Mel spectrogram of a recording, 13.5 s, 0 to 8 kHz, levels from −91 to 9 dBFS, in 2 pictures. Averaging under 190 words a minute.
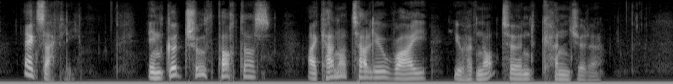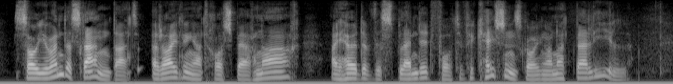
Yes: average, 150 wpm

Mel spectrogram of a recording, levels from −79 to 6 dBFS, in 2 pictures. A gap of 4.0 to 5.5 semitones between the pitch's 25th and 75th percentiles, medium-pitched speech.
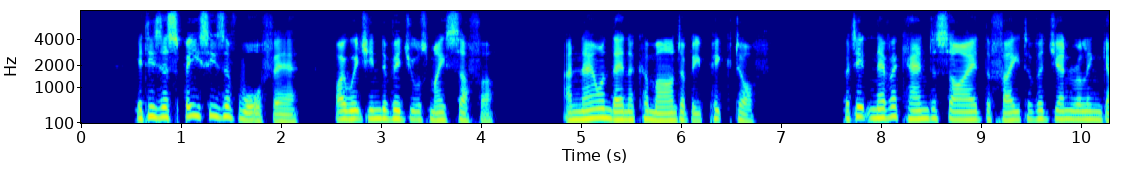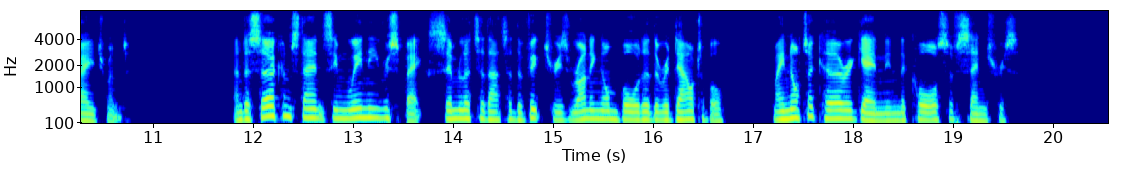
No: average, 2.9 semitones; medium, 160 Hz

